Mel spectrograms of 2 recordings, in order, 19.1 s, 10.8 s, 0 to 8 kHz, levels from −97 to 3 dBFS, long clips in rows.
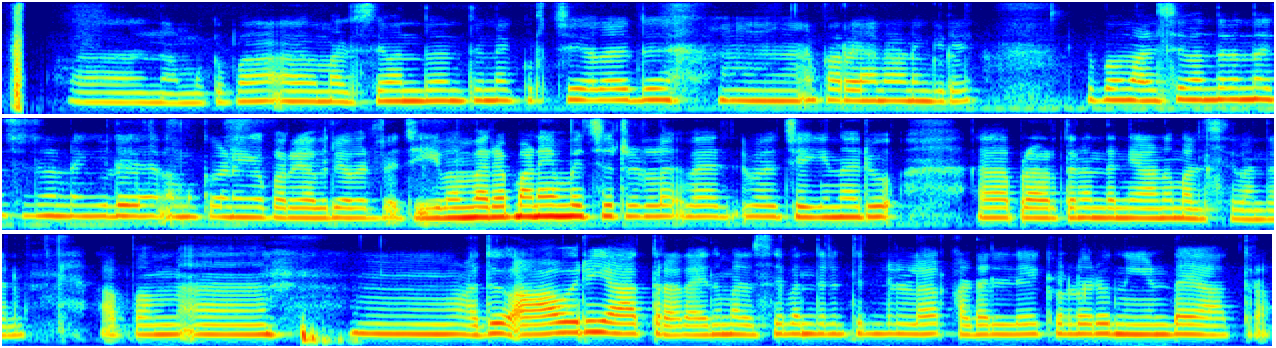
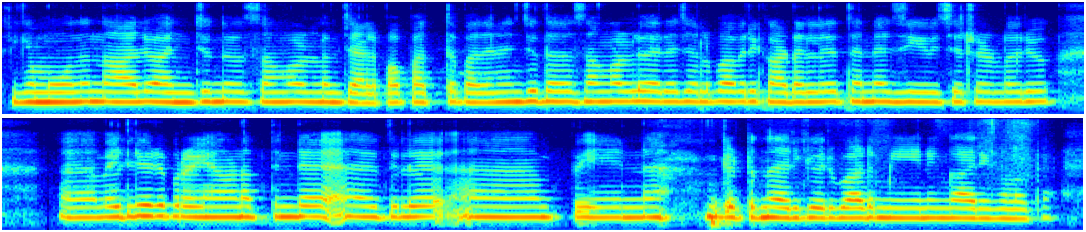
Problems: none marked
